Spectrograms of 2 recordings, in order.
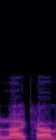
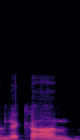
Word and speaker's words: Nikon: files which means they're Nikon or Nikon depending on what part of the world you pronounce it from uh raw files and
